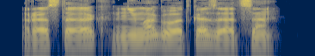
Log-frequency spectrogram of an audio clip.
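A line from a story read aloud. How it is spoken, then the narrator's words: Smiling speech. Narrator (Russian): проговорил Арон, улыбаясь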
